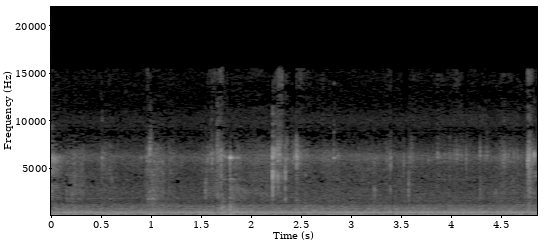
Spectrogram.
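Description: Biting and chewing crispy fried chicken skin, with a few faint crunches over a low, steady hum.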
